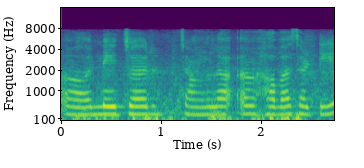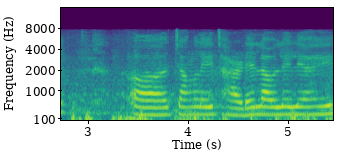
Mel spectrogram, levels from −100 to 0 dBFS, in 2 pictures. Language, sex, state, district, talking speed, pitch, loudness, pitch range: Marathi, female, Maharashtra, Gondia, 100 wpm, 240 Hz, -16 LUFS, 220-245 Hz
